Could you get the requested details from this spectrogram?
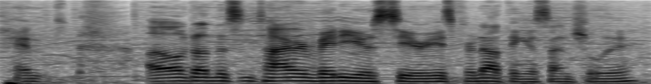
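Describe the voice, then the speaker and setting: A man's voice: medium pitch, fairly even intonation, fast, faint music behind. Laid-back young man rambling over gameplay. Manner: rambling, laid-back storytelling with many fillers. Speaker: gaming video host. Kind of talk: casual chat over gameplay.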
